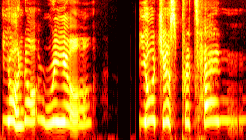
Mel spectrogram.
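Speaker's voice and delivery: very high, loud cry at them; upset confronting shout. Acted. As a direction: accuse them through tears. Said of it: "turning to confront them".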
